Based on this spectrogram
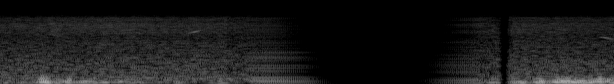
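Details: Music plays, drops into about a second of silence, then returns with a sharp click; no animal calls are heard.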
